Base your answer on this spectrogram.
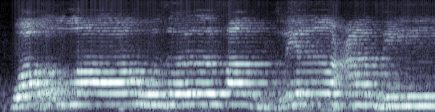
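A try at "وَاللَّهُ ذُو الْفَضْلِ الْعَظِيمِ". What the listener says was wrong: Dorong suara tak bagus. Dzul fadlil azim. Al-azim.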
